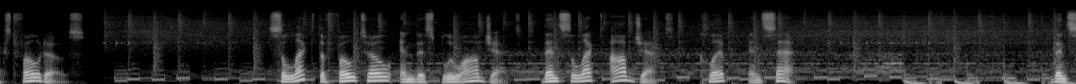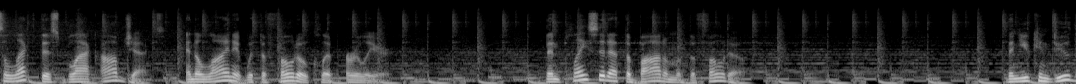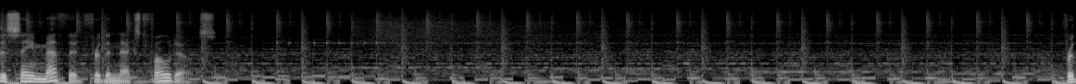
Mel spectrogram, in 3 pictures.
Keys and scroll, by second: 10.6 ctrl+d, 13.2 ctrl+shift+a, 28.5 ctrl+d, 29.1 ctrl+d.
